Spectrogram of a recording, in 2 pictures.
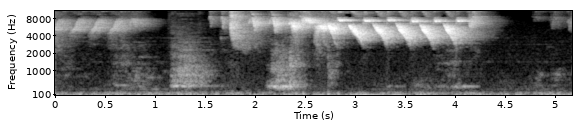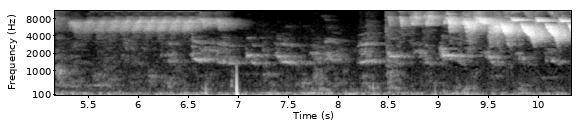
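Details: High-pitched bananaquit song in the 'pitiú' beat style: bursts of fast, sibilant downslurred notes, a pause with a flat buzzy trill and scattered chips, then another rapid burst.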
